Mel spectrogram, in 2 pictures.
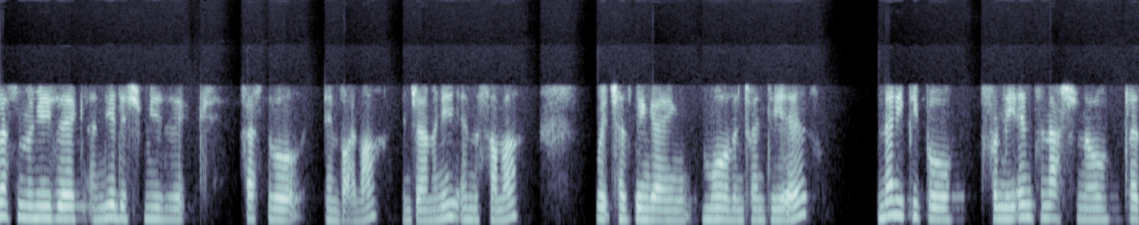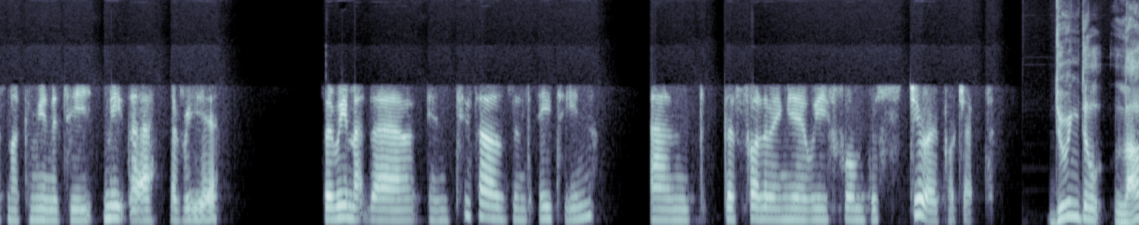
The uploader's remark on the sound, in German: Die GIGparade ist das Live-Konzert Magazin von Radio Darmstadt für die regionale Musik- und Kultur-Szene Darmstadts. Für aktuelle Infos rund um die GIGs werden die Musiker und Künstler per Telefon direkt in die Sendung zum (Live-)Interview hinzu geschaltet.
